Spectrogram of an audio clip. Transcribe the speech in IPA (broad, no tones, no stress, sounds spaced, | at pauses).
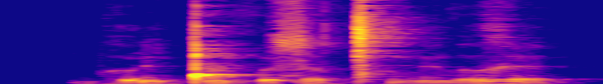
bʱ ə̰ ɾ ɛ̃ ǃ ə̃ θ ə̰ s ɜ ǀʰ ə ŋ ɛ̃ ð ə ɣ ɛ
